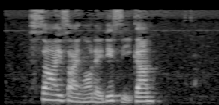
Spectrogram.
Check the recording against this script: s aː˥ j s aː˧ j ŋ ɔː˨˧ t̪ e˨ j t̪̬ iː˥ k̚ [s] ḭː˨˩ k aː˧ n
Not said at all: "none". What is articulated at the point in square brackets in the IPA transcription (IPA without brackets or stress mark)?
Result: s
